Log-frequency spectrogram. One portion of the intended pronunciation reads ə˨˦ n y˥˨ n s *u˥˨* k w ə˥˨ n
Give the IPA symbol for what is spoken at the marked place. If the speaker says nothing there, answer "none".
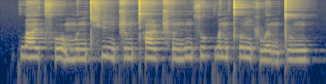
u˥˨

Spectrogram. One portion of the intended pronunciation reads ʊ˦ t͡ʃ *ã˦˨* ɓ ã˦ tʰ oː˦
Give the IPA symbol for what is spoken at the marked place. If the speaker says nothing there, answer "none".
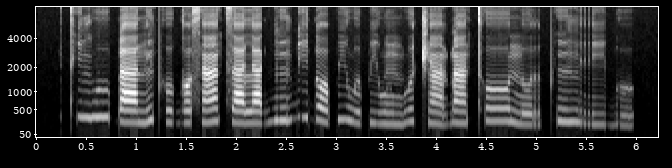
ã˦˨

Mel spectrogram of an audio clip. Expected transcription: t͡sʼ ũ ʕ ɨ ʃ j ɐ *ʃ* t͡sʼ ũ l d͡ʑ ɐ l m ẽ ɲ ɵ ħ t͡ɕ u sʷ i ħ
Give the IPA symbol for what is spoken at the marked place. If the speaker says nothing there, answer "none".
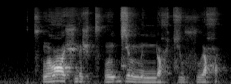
ʃ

